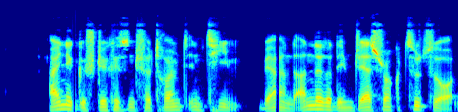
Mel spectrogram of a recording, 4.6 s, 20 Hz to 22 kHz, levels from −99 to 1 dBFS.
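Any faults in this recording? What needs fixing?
Gaps at a join of encoded pieces occur at 0.73–0.76 s (27 ms) and 2.76–2.80 s (40 ms, just before "andere dem"). Separately encoded two-second pieces keep each encoder's leading delay and padded final frame, so short silences with smeared edges interrupt the speech. To prevent this, trim encoder delay and padding at each join, or encode the audio as one continuous stream.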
